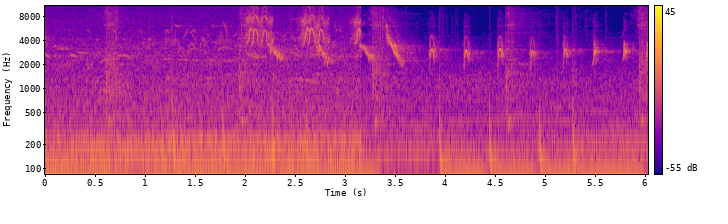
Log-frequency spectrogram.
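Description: Small songbirds chirping and singing: a few high chirps about two seconds in, then a series of quick downward-sliding notes followed by short notes repeated about three times a second.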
